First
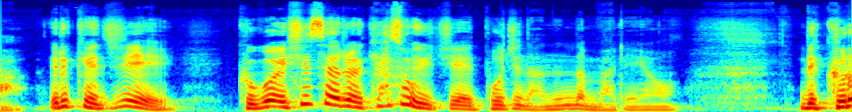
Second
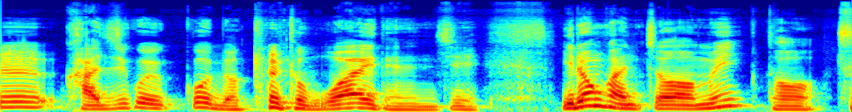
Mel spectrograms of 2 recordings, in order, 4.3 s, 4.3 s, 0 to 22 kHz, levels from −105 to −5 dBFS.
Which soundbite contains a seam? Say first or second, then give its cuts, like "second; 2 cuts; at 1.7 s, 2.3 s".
first; 1 cut; at 2.4 s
